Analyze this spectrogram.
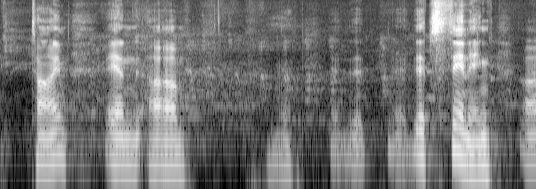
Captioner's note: audience laughs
